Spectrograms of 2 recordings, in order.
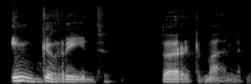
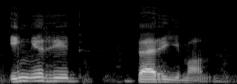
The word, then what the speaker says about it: Ingrid Bergman: different way but uh it's not Ingrid Bergman it's ingerid beriman thank you yes always yes native pronunciation the G is for English people should essentially be read as just a j and we're okay with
